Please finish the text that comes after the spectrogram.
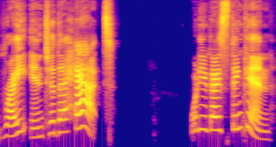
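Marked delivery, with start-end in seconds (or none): none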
